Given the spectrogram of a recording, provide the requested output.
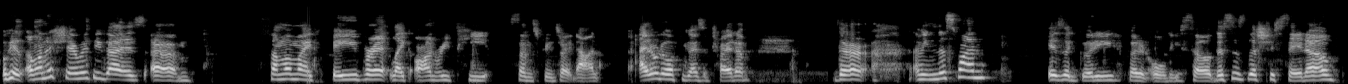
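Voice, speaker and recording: A woman with a medium-pitched voice talks like a skincare and wellness vlogger. Her delivery is casual and chatty. She rambles, interrupts herself and drifts off on small tangents as she goes. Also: expressive, moderate pace, no echo, poor audio. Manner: rambling, self-interrupting, easily distracted. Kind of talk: casual chatty live Q&A and product review.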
